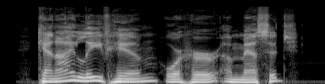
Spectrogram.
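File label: "can I leave him her a message", male, English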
